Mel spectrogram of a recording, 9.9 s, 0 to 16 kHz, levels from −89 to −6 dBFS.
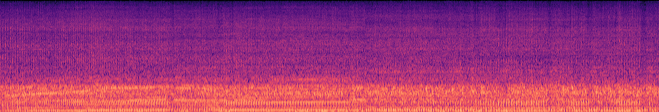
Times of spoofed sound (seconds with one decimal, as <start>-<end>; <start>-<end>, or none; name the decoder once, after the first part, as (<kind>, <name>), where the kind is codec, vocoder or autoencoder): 1.3-2.2 (vocoder, BigVGAN v2)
